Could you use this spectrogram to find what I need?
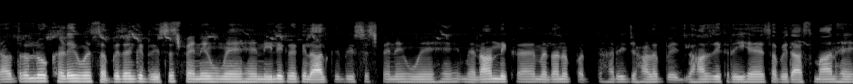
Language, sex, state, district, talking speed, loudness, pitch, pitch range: Hindi, male, Bihar, Bhagalpur, 265 wpm, -18 LUFS, 120 Hz, 120-130 Hz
